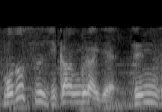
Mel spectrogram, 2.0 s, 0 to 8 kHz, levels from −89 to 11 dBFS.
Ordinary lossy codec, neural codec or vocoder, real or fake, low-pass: AAC, 16 kbps; none; real; 7.2 kHz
